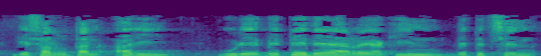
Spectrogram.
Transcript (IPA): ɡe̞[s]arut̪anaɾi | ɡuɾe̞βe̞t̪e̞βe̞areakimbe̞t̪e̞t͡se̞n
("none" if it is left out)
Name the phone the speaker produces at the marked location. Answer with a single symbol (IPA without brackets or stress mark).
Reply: s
